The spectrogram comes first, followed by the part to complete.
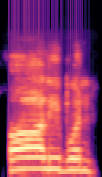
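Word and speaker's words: طالب: Li-nya tidak boleh panjang.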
